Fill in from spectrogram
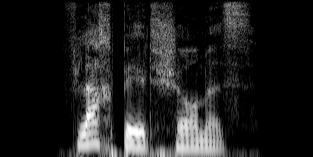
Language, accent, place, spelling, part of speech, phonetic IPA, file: German, Germany, Berlin, Flachbildschirmes, noun, [ˈflaxbɪltˌʃɪʁməs], De-Flachbildschirmes.ogg
- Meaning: genitive singular of Flachbildschirm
